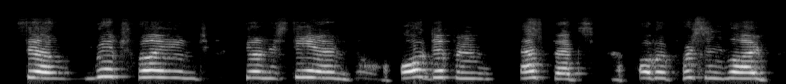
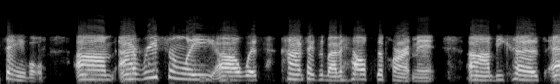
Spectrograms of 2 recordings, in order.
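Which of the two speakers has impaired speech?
The first: cerebral palsy.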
